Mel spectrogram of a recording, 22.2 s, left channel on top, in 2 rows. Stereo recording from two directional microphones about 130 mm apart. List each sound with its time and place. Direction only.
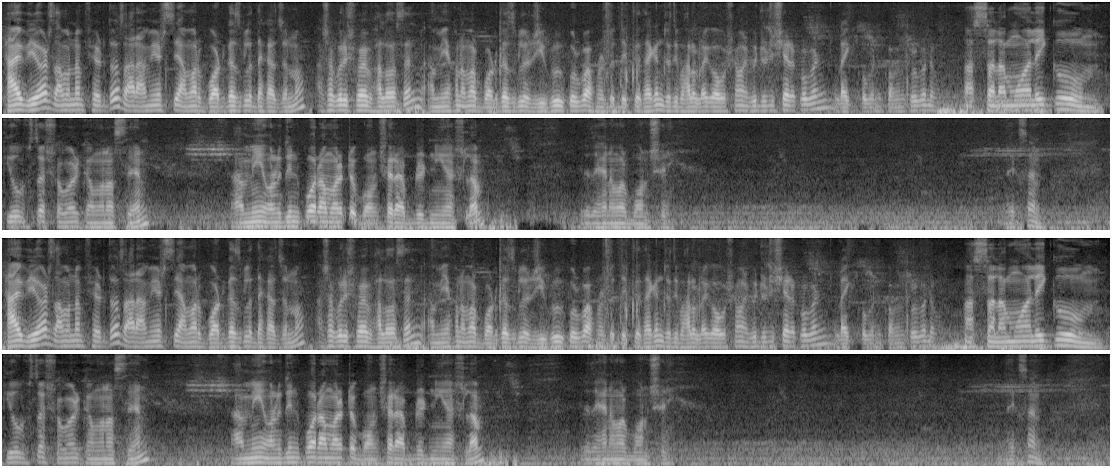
0.0 s speech: 20° left (ahead or behind)
16.9 s speech: 15° left (ahead or behind)
21.3 s speech: 15° left (ahead or behind)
